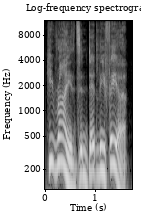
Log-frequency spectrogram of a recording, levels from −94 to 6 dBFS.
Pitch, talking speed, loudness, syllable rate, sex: 165 Hz, 170 wpm, -15 LUFS, 4.4 syllables/s, male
